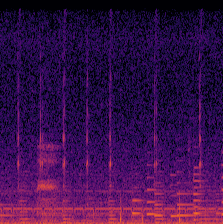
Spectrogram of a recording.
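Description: Quiet background music: a simple melody of short notes over a steady ticking, clock-like beat, about two ticks a second.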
